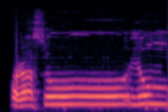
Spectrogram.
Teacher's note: লুম লুম বানান করছেন মিম তাই লামের উপর দুপেশ আছে তানবিন তানবিনের পরে ইউমিনের চারটি অক্ষরের মধ্যে মিম এসেছে তাই তানবিনকে এক আলিফ গুন্না করে পড়তে হবে একে ইতে নাকিস বলে এখানে বানান করবার সময় গুন্না করে পড়বেন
